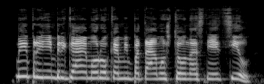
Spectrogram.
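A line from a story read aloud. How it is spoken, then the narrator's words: Squeaky voice. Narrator (Russian): пропищал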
